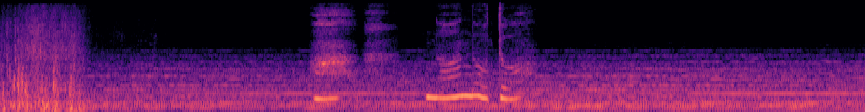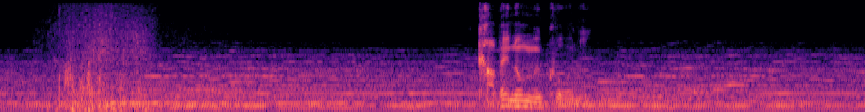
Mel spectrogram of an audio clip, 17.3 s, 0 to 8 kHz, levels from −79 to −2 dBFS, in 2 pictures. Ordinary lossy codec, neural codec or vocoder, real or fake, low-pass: Opus, 24 kbps; none; real; 7.2 kHz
